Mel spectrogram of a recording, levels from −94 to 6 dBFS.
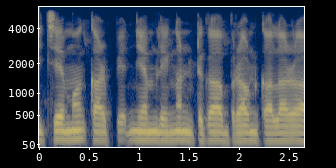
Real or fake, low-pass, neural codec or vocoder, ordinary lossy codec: real; 5.4 kHz; none; none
